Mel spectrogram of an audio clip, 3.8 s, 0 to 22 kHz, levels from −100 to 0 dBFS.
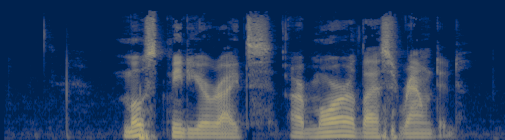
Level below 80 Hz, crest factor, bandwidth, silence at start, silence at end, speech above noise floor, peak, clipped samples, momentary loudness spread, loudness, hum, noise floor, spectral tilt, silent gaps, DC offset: -56 dBFS; 20 dB; 15.5 kHz; 0.9 s; 0.4 s; 33 dB; -14 dBFS; under 0.1%; 8 LU; -33 LUFS; none; -67 dBFS; -4 dB/octave; none; under 0.1%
